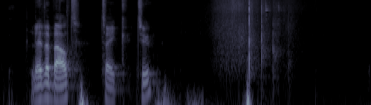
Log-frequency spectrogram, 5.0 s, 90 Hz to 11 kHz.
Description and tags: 180081 Leather Belt 01
Taking a leather belt out of the loops of a jean.
Belt, Jean, Leather, OWI, Removing, Slapping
